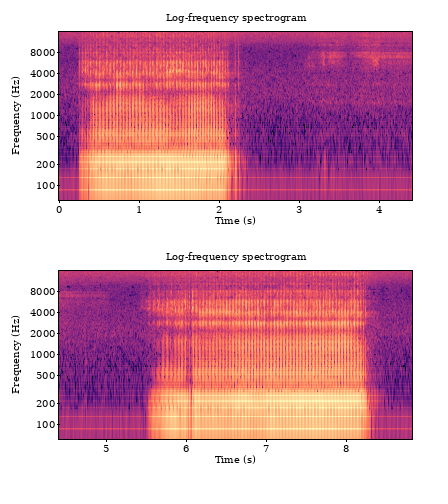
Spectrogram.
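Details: Pitbull dog snoring: loud, drawn-out buzzing snores about two seconds long separated by quiet pauses of roughly three seconds; snoring.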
